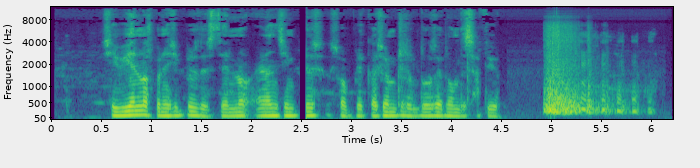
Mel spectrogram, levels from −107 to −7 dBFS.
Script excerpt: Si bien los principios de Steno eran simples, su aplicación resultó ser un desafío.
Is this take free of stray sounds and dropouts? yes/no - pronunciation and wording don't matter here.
no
